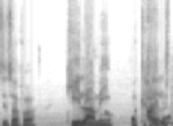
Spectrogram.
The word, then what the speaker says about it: Kyalami: We'll try to, from time to time, improve our pronunciation. But yeah, for now, let's just say it's Kyalami, because that's what they say in Assetto Corsa competition.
